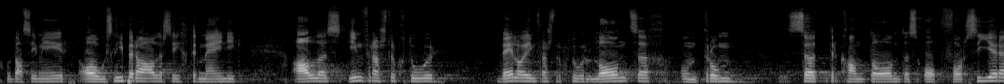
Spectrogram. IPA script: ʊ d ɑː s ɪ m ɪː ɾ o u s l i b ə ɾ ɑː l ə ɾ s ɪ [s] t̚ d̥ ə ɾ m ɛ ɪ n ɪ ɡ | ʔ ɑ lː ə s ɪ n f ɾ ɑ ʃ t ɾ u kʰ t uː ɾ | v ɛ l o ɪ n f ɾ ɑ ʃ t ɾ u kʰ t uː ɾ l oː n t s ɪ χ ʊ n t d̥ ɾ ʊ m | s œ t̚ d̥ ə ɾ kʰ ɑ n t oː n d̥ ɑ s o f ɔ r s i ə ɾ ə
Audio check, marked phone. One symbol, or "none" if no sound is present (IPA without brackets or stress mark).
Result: χ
